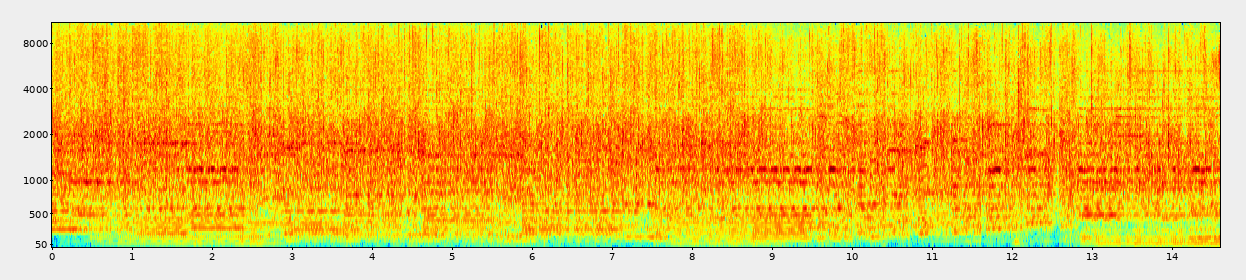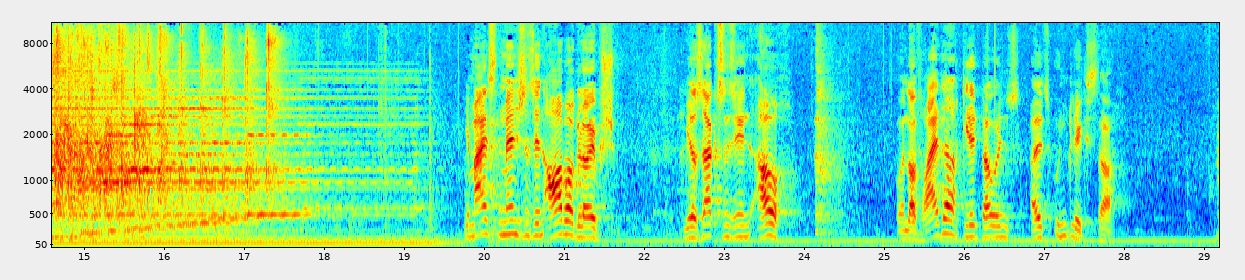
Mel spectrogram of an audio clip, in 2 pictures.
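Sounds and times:
audience applause at a comic recital of Saxon jokes: 0:00.0 - 0:18.1
speech: 0:19.9 - 0:21.7, 0:22.5 - 0:23.9, 0:25.2 - 0:28.0.

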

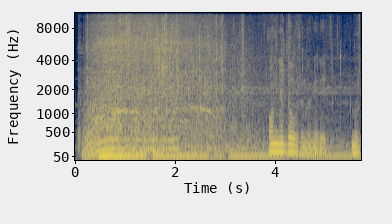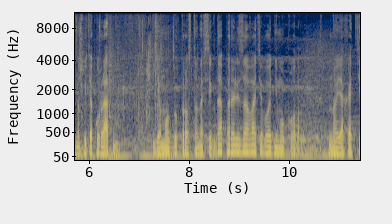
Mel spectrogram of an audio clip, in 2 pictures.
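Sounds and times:
jet saw power tool starting up: 0:00.0 - 0:05.5
speech: 0:03.9 - 0:11.4.

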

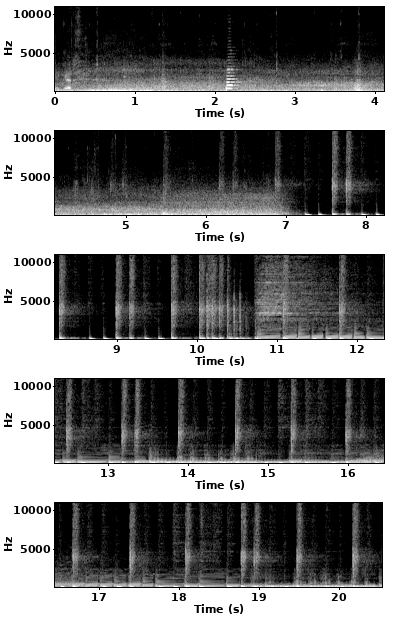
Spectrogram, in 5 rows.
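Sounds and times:
pickup trucks driving past on a road: 0:00.0 - 0:07.2
speech: 0:00.1 - 0:00.8
short horn toot: 0:02.1 - 0:02.6
rhythmic thumps: 0:05.4 - 0:20.5.

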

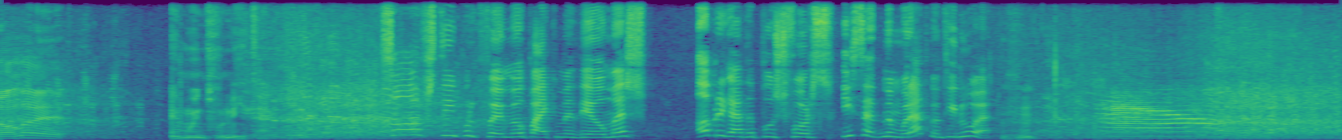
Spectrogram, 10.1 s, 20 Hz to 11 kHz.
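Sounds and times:
speech: 0:00.0 - 0:00.7, 0:01.3 - 0:02.4, 0:03.2 - 0:08.4
laughter: 0:00.0 - 0:01.2, 0:01.9 - 0:03.7, 0:07.5 - 0:08.3, 0:08.9 - 0:10.0
soft hiss: 0:00.0 - 0:10.0
cat meowing: 0:08.2 - 0:09.4.

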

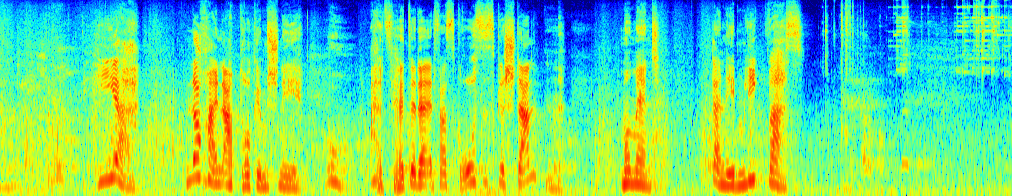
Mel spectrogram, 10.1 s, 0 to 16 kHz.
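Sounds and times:
speech: 0:01.0 - 0:08.1
small padlock key jingling as it is picked up from the snow: 0:08.0 - 0:10.1.

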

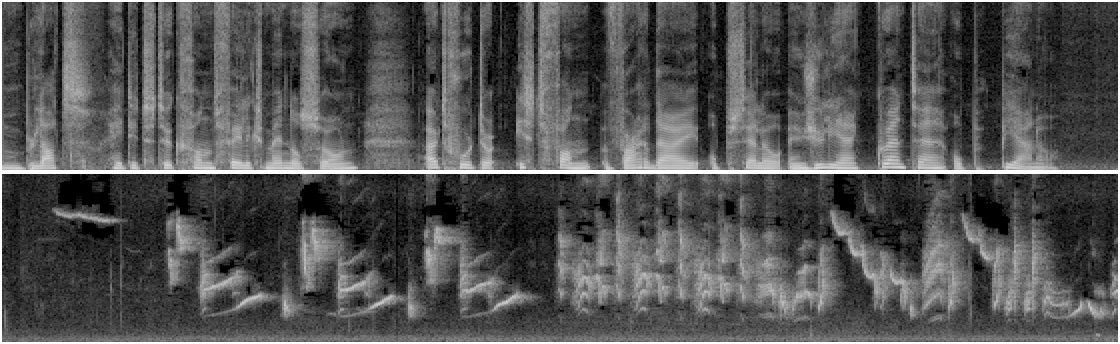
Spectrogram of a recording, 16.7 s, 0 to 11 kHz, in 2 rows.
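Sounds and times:
speech: 0:00.0 - 0:08.0
Icterine warbler singing high whistles, descending slurs and harsh chattering notes: 0:08.6 - 0:16.7.

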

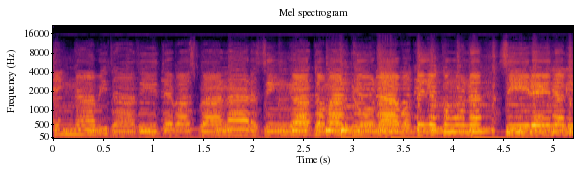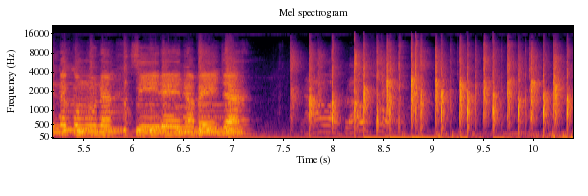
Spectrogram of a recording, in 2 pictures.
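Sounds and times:
speech: 0:00.0 - 0:07.2
audience applause after a song by a music quintet: 0:07.8 - 0:10.3.

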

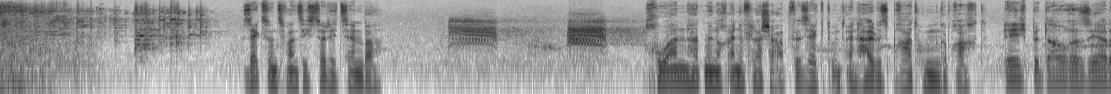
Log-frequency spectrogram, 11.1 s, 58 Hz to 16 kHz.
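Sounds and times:
crashing debris from a smashed television: 0:00.0 - 0:02.3
television thrown out of a window smashing: 0:00.0 - 0:02.3
speech: 0:02.4 - 0:04.0, 0:06.6 - 0:11.1.

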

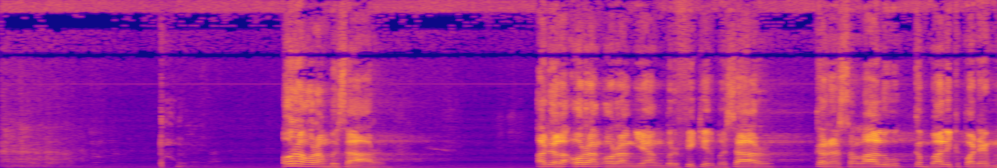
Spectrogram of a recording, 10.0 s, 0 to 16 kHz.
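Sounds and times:
laughter: 0:00.0 - 0:01.3
cough: 0:01.6 - 0:02.1
speech: 0:02.8 - 0:04.0, 0:05.4 - 0:09.9.

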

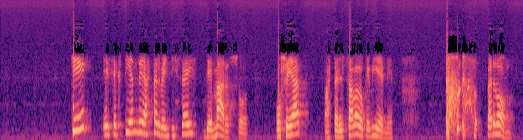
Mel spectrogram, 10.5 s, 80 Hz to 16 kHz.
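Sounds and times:
speech: 0:01.5 - 0:07.9, 0:09.5 - 0:10.3
person with a persistent recent cough coughing harshly: 0:08.9 - 0:09.6.

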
